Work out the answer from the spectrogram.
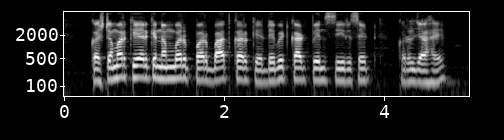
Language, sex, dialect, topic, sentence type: Magahi, female, Southern, banking, statement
